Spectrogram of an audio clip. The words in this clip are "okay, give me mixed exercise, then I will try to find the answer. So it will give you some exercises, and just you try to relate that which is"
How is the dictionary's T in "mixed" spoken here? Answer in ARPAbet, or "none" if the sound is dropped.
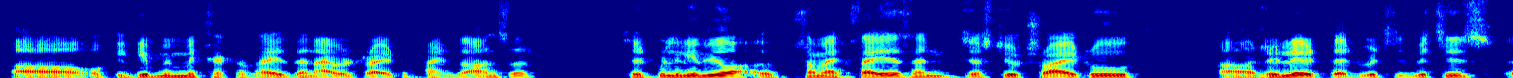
none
